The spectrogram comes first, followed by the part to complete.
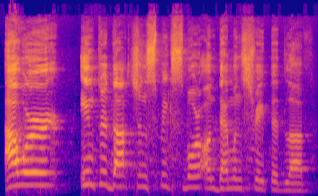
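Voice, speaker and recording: Bright-voiced Filipino pastor preaching. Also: male voice, high-pitched, animated, takes it slowly. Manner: call-and-response, Taglish preaching. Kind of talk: sermon.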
